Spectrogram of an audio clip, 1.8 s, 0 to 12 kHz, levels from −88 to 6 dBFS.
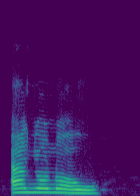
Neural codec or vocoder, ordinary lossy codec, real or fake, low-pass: none; Opus, 16 kbps; real; 7.2 kHz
